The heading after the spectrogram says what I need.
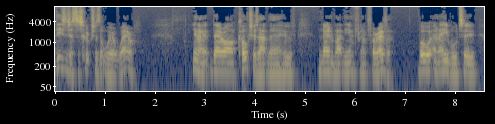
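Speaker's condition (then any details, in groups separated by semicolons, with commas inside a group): No condition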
